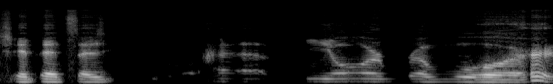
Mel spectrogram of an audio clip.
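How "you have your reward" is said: slow, strange, eerie, inhuman parody of speech. Voicing a creature that stops laughing and speaks: strange parody of human speech. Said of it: "this strange parody of human speech".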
